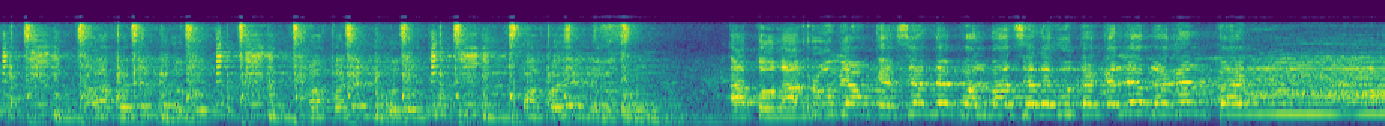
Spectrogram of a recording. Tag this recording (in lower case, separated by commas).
music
